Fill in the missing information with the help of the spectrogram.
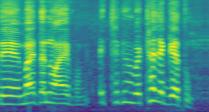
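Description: A woman's voice: sits high, steady tone, rapid-fire, creaky. A woman playing a blunt, chatty elderly village aunt in a homemade comedy drama.

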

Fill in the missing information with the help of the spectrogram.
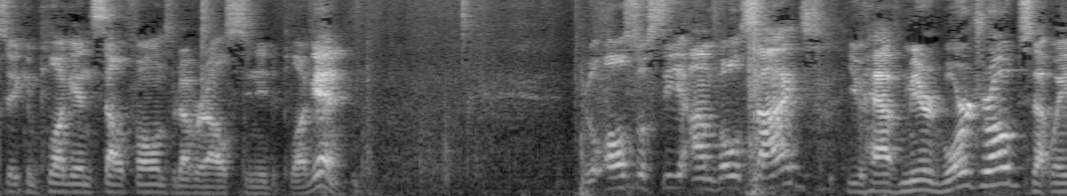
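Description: A man's voice: mid-range voice, bright, forceful tone, a little hiss or hum. A man in his thirties giving a casual, chatty walkthrough of a travel trailer as a product specialist, recorded inside the small trailer. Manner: easygoing, chatty, lots of "you know".

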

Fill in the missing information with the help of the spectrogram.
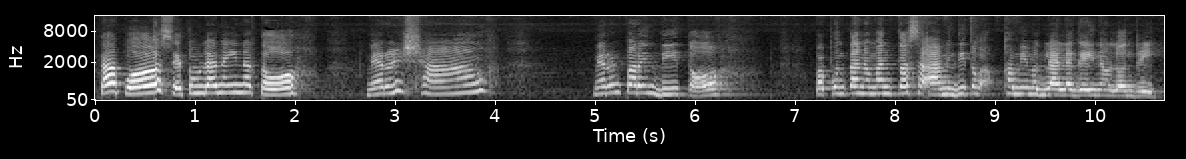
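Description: Excited chatty woman on a house tour. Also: high voice, unhurried. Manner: excited, chatty, filler-heavy, switching between Tagalog and English. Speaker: vlogger giving a house tour. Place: indoors, walking through a new house.

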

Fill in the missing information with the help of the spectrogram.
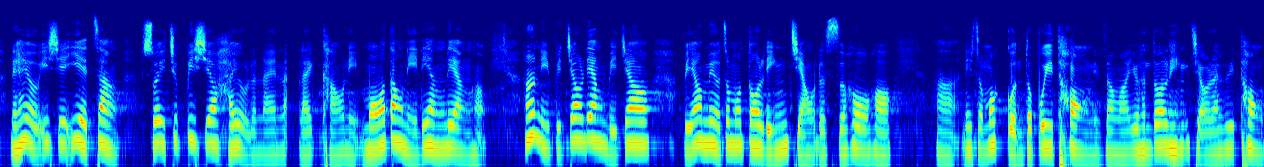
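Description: A Buddhist nun giving a conversational dharma lecture in a monastery hall, slipping in English words and often asking her listeners whether they follow. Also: fairly high pitch. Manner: conversational, mixing English words, frequent rhetorical checks.

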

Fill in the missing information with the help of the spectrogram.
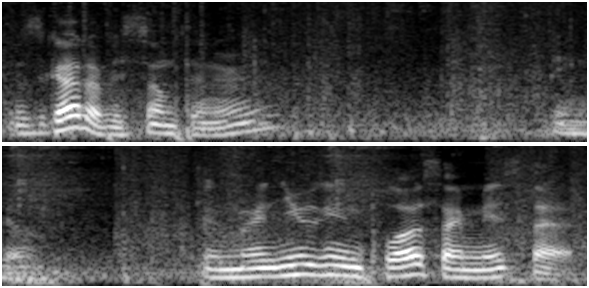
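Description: A man's voice: medium pitch, expressive, a little slow, vocal fry, background noise. A man giving casual, offhand commentary while playing a game, often correcting himself and muttering. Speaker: gameplay streamer.

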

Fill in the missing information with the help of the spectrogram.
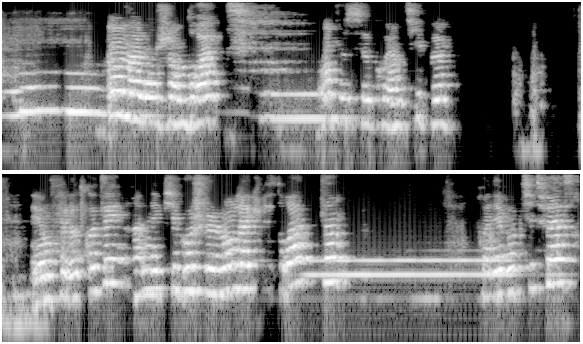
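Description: Calm high-voiced woman guiding yoga. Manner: slow, calm spoken cues with pauses. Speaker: yoga teacher. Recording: roomy, from a distance. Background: soft music.

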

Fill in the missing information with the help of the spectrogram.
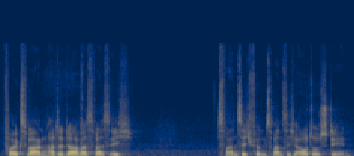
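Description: A man's voice: medium pitch, fairly even intonation, moderate pace, a little mellow. A man in his fifties describing what he filmed at a car fair, talking hesitantly with many restarts and fillers, on a headset mic in a TV studio. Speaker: reporter recounting a car fair visit. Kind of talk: studio discussion.

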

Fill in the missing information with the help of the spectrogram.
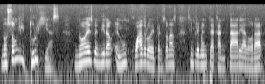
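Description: A man preaches and tells a story from his therapy work, often stopping to ask his listeners for agreement. His voice sits somewhat high for a man. A faint rumble runs under the recording. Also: moderate pace. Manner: animated storytelling, many repeats and "¿verdad?" tags. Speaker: pastor and therapist. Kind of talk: sermon with anecdote.

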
